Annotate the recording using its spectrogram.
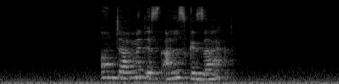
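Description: A young woman answers quietly, close by.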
